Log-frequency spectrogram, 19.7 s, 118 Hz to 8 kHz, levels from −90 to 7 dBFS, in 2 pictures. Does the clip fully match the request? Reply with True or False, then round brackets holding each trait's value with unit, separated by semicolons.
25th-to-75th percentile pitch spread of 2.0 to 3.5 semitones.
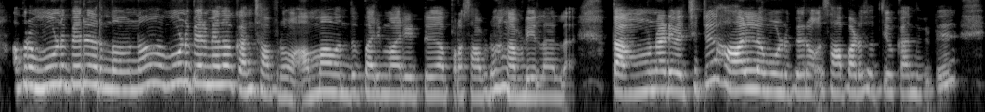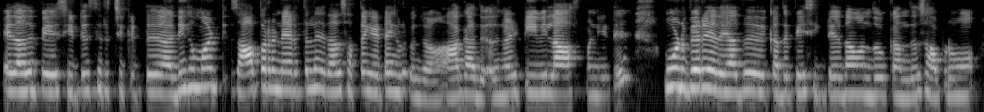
True (3.2 semitones)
